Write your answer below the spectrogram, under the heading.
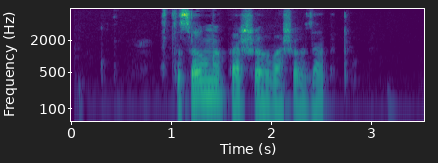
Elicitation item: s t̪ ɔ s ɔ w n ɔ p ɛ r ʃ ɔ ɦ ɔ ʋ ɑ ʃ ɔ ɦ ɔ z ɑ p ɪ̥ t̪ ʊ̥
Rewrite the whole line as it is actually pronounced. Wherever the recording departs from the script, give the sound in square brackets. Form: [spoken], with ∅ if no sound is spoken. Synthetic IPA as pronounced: s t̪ ɔ s ɔ w n ɔ p ɛ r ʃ ɔ ɦ ɔ ʋ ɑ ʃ ɔ ɦ ɔ z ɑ p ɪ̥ t̪ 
